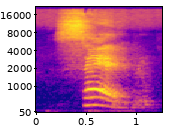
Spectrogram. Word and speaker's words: cérebro: Climáticas, a sílaba tônica é má. Cérebro, esqueci de pôr o acento aqui. Cérebro. Então, as duas palavras, a sílaba tônica é a antepenúltima.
